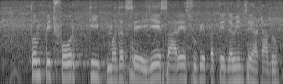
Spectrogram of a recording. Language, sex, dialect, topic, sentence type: Hindi, male, Kanauji Braj Bhasha, agriculture, statement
